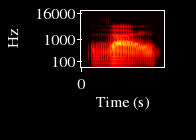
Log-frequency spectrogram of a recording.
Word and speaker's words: though: There, the GH is silent on all those words.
